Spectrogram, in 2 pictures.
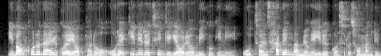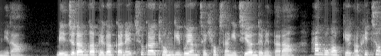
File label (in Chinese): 韩语女 产品介绍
